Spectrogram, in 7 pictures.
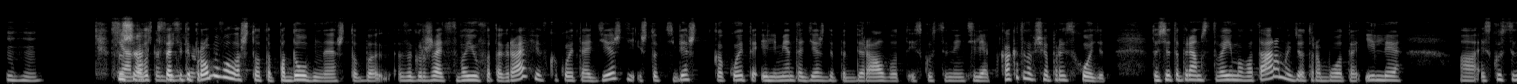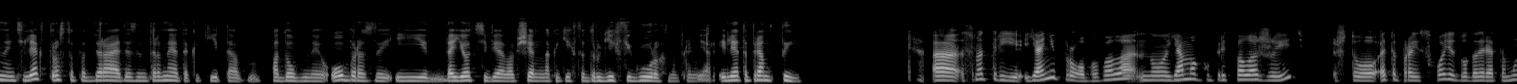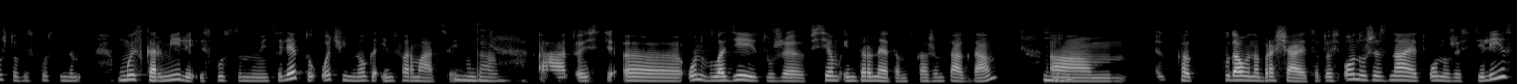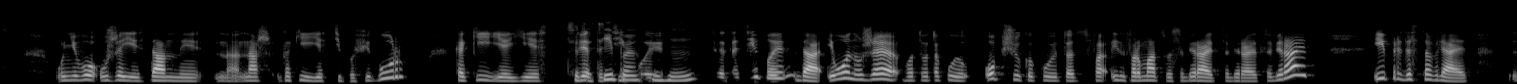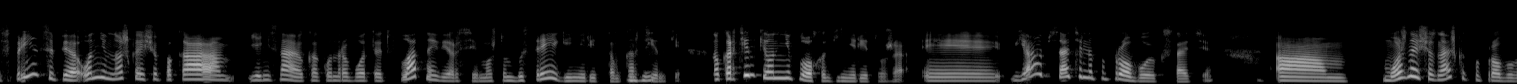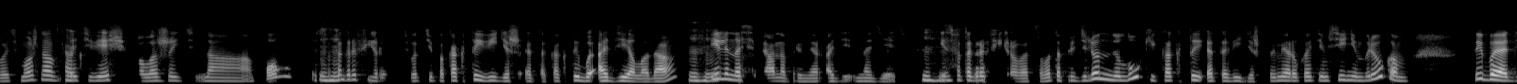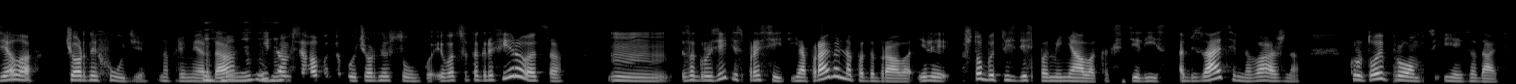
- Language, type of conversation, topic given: Russian, podcast, Как работать с телом и одеждой, чтобы чувствовать себя увереннее?
- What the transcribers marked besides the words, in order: inhale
